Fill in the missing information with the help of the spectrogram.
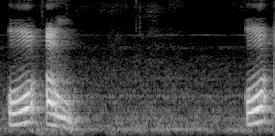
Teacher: ओ औ का जो उच्चारण स्थान है वो कंठोष्ठ है। आ और उ के संयोग से ओ वर्ण बनता है, संयुक्त स्वर है।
